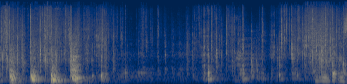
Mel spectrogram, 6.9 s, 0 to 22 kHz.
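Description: Metal being hacked out of the rusty sill of a Porsche 928, with loud clustered cracks and scraping bursts, a lull in the middle, then more uneven cracking and grinding.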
